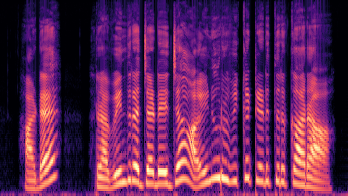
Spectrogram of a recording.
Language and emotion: Tamil, surprised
